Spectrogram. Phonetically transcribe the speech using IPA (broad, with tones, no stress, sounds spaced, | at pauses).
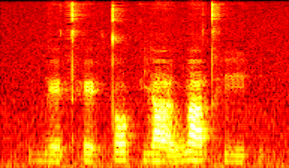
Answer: b e˨˩ t̪ʰ e˨ ʔ t̪ ɔ˧ k j a˨˩ l w a˧ t̪ʰ i˨ ʔ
